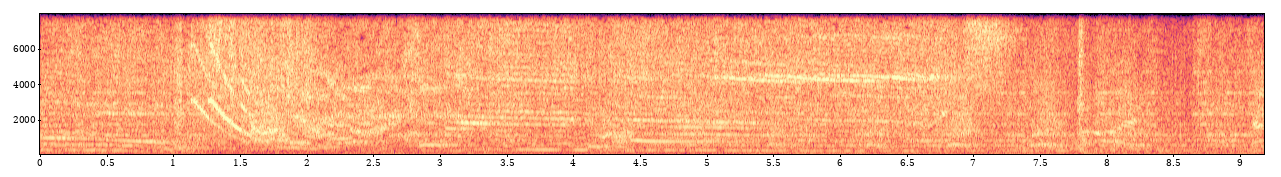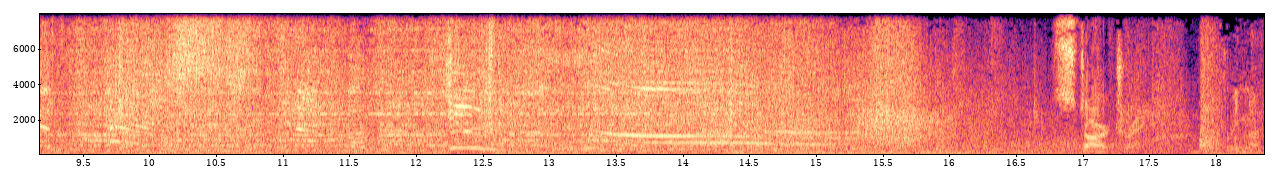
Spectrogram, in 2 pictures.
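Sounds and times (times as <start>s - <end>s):
Enterprise starship weapons fire and explosions under attack in Star Trek: 0.1s - 18.3s
electronic zaps and whines: 1.0s - 6.8s.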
